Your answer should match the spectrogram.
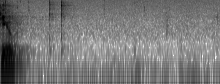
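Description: The end of a spoken word, then two quick clicks close together from the computer controls, advancing the presentation slide to its next line. Faint room tone follows.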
